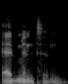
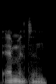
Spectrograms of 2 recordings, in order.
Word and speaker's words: Edmonton: Same thing with my hockey buddy said it's not Edmonton, it's Edmonton. Yeah.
